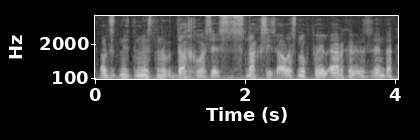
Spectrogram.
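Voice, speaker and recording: A man's voice: lowish voice, fairly even intonation, brisk, natural voice. An actor playing an anxious, ailing husband in a radio drama, stammering and hesitant as he frets. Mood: worried, helpless. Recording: noisy old radio play recording.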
